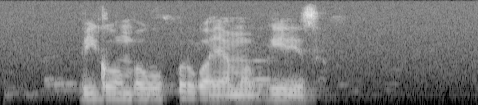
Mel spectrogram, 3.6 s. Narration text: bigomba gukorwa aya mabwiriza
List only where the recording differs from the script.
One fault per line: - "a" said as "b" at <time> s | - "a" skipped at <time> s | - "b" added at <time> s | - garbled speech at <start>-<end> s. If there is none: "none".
none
